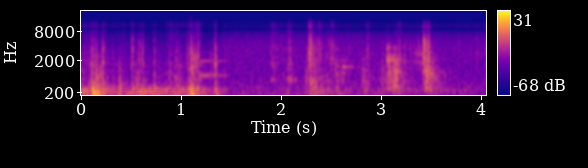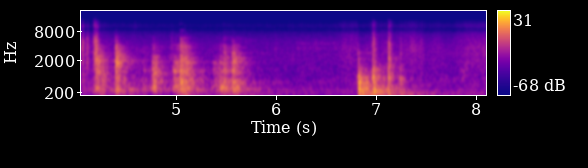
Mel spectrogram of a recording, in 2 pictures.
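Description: Ratchet tie-down straps being worked loose: a string of short rasping zips and clicks from the ratchets and webbing, about two a second, with a brief pause before a louder cluster near the end. Before that, for about the first second and a half, a low truck-cabin rumble.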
